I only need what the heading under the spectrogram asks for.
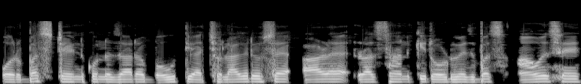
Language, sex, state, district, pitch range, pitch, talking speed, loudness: Marwari, male, Rajasthan, Churu, 115-125 Hz, 120 Hz, 175 wpm, -13 LUFS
